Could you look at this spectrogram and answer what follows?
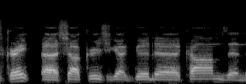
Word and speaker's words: Shakruz: Yes, Shakruz.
